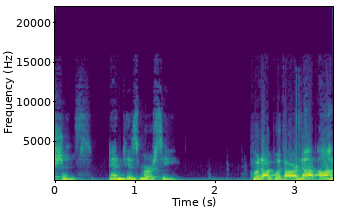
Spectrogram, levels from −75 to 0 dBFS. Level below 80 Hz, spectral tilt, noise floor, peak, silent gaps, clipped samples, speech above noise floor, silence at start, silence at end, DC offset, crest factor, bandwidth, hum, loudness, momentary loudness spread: -38 dBFS; -7 dB/octave; -40 dBFS; 0 dBFS; none; under 0.1%; 29 dB; 0 s; 0 s; under 0.1%; 12 dB; 13 kHz; 60 Hz at -35 dBFS; -12 LUFS; 15 LU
